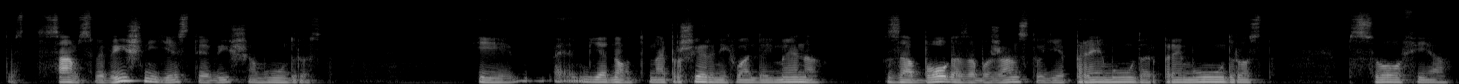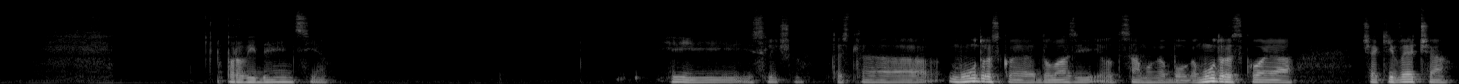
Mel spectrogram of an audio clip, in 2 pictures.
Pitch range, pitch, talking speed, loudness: 95-110 Hz, 105 Hz, 75 wpm, -32 LUFS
